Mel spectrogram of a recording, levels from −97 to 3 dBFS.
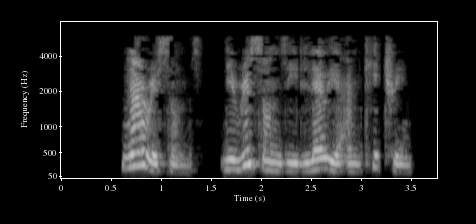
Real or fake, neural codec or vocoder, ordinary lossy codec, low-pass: real; none; MP3, 24 kbps; 7.2 kHz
